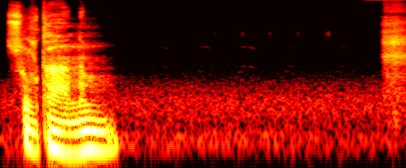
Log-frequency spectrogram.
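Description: A person sighing aloud: a single voiced breath out lasting about a second at the start. Faint bird chirps sound in the background after it.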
